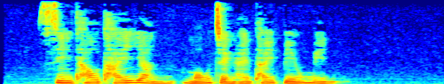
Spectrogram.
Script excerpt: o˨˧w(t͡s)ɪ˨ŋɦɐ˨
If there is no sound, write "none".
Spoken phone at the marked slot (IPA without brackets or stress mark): t͡s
